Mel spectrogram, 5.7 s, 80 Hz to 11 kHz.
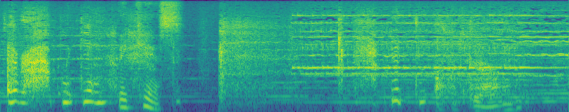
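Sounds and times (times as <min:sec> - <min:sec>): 
speech: 0:00.2 - 0:01.9, 0:03.9 - 0:05.4
telephone ringing with bright electronic trill: 0:02.9 - 0:05.6.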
